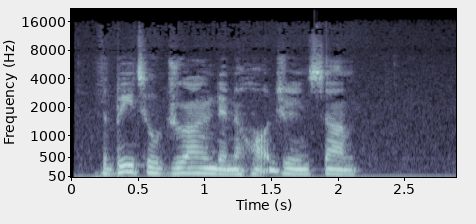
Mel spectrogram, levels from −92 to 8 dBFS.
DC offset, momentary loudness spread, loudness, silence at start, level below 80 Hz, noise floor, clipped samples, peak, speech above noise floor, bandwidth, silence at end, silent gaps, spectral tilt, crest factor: under 0.1%; 6 LU; -14 LUFS; 0.05 s; -36 dBFS; -38 dBFS; under 0.1%; 0 dBFS; 25 dB; 16 kHz; 0.4 s; none; -5 dB/octave; 14 dB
